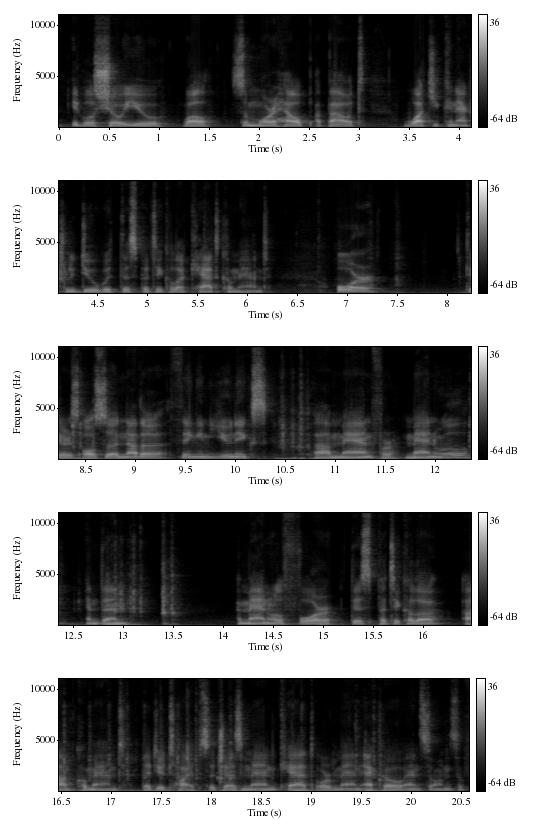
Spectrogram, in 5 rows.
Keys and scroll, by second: 8.2 ctrl+l, 10.0-10.9 typing, 12.4-13.4 typing, 16.3-19.3 typing, 17.9 Escape.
